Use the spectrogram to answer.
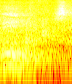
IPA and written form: niːz (knees)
